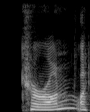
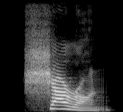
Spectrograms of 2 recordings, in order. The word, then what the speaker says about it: Charon: From my knowledge, it's pronounced Charon, it's C-H, but it's K. That's how you pronounce it. And the only thing that shit me in the entire film is that Winston says Charon, like Sharon.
